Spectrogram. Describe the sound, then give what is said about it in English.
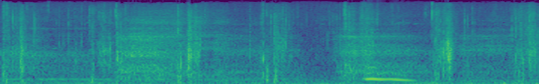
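Footsteps walking at a steady, even pace, about six evenly spaced steps over a noisy background, with a brief low squeak or breathy tone partway through. “Keep walking, same pace.”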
